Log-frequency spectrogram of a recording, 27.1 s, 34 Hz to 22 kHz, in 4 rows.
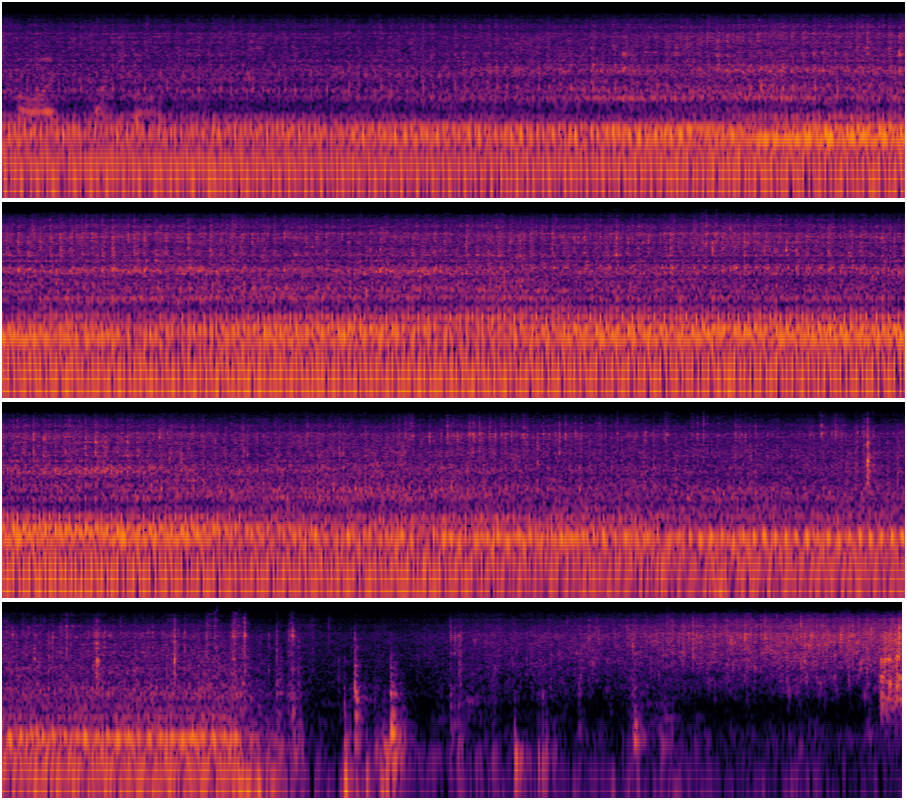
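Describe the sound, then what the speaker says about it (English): An outboard motor idles on a Macgregor 26 sailboat, a steady low droning hum with a watery gurgle running loud and close for over twenty seconds before cutting to quieter, irregular knocks and clatter. "I'm confident we shouldn't have any trouble with the motor, at least for a while, because it's running fine. Idle's fine, runs fine."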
